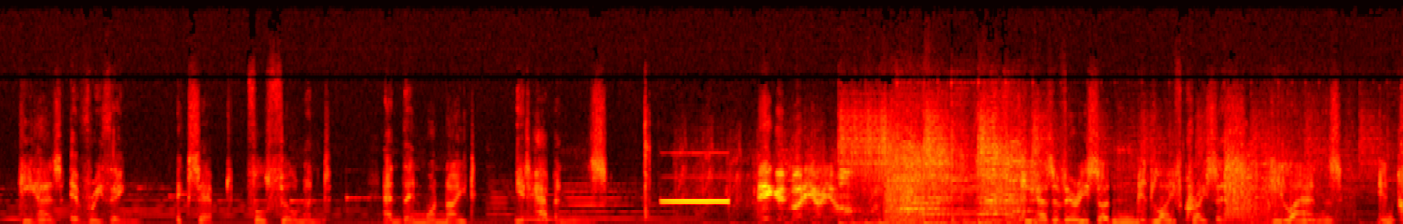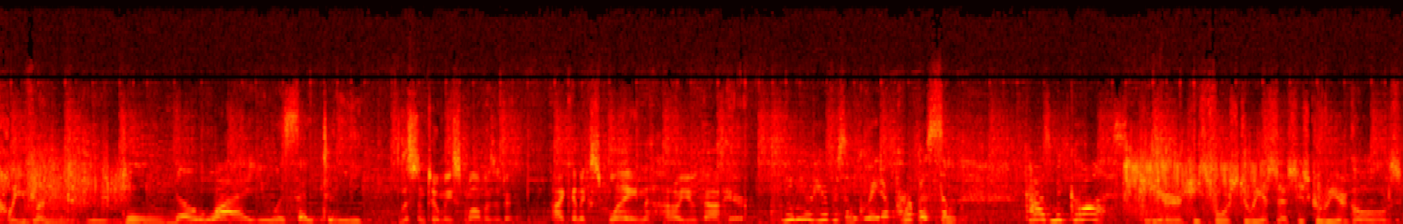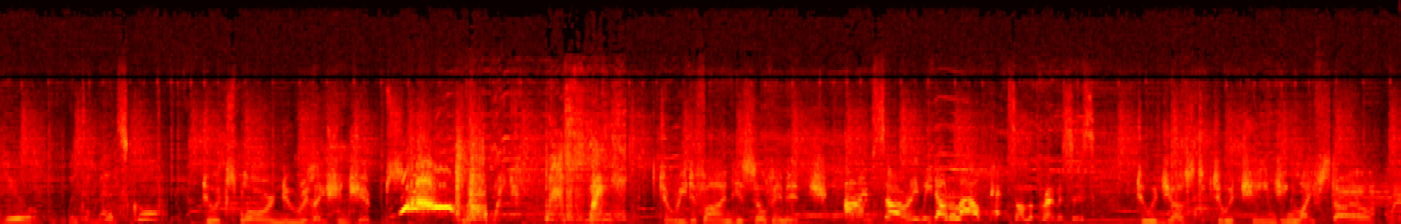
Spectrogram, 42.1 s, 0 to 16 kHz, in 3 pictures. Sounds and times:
Music: 0.0s - 42.0s.

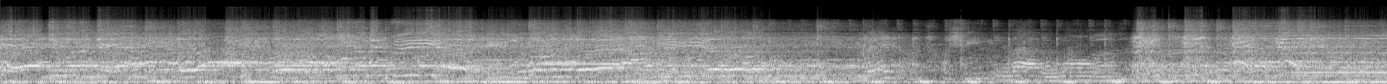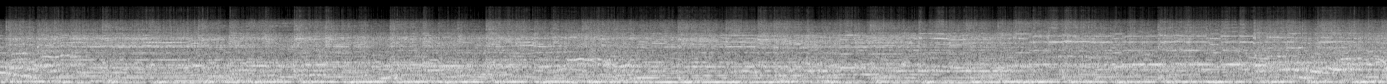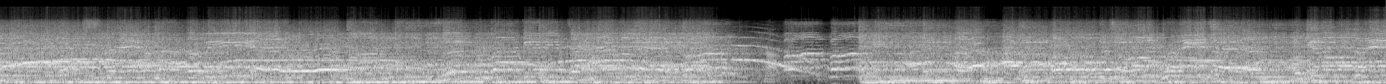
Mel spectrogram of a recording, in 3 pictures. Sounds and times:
Shout: 0.0s - 4.8s, 19.2s - 20.3s, 26.1s - 31.3s, 32.8s - 41.6s
Music: 0.0s - 41.6s.

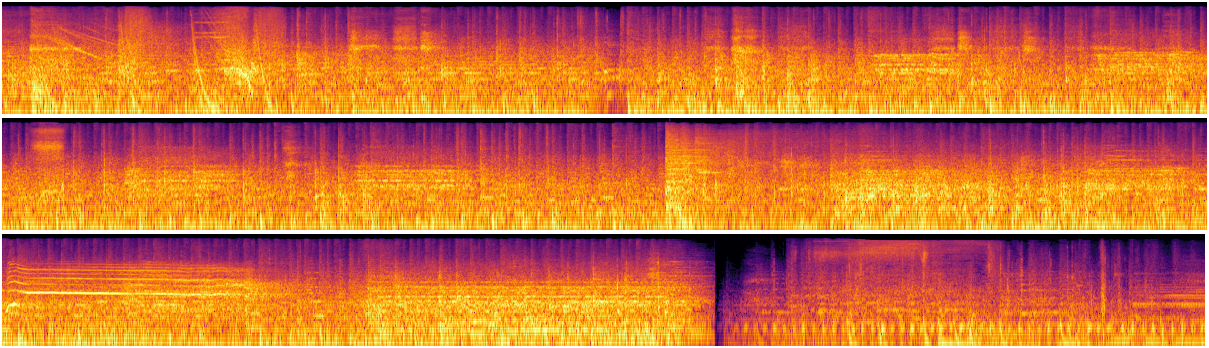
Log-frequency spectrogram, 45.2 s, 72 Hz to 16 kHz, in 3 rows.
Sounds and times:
Music: 0.0s - 45.1s.

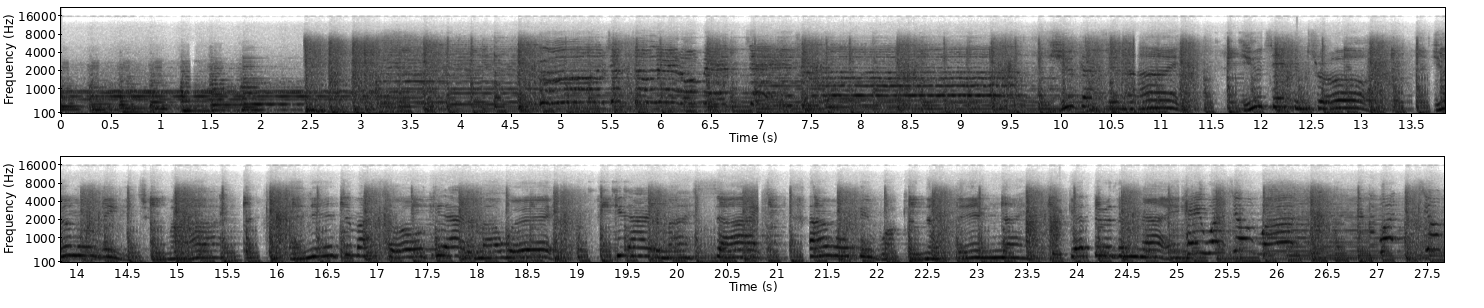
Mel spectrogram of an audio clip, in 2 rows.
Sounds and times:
Music: 0.0s - 27.6s.

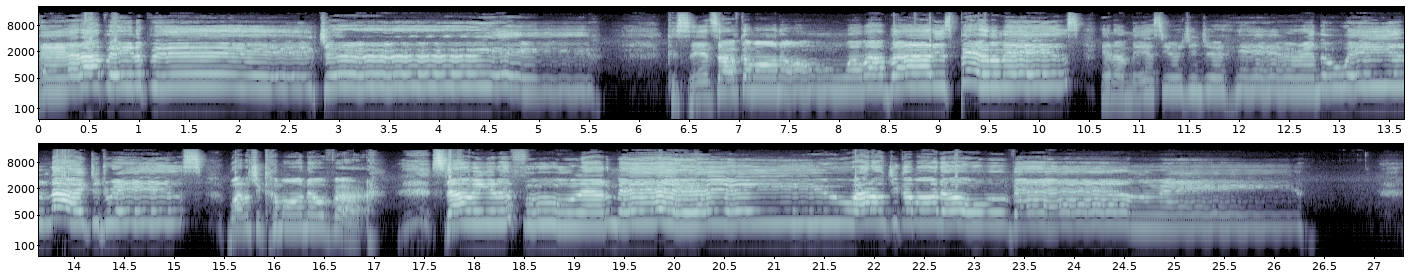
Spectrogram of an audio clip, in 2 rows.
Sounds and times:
Male singing: 0.0s - 5.6s, 6.2s - 26.4s.

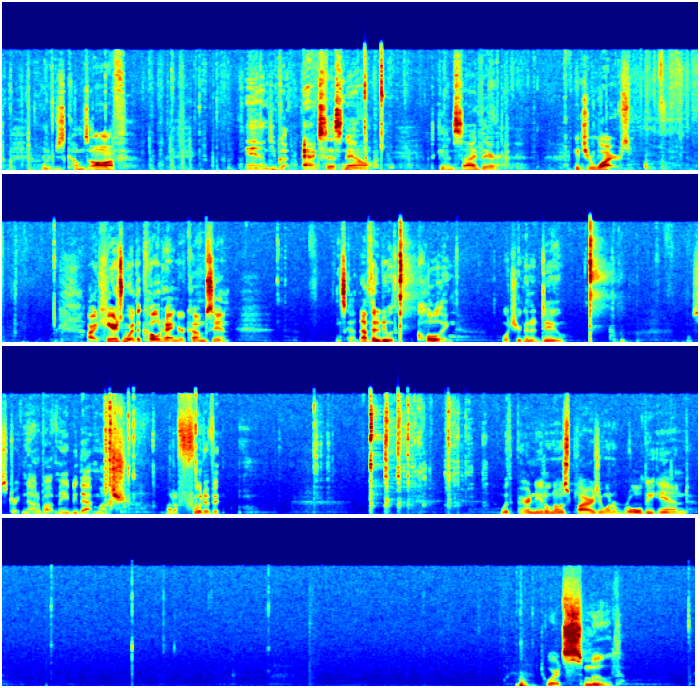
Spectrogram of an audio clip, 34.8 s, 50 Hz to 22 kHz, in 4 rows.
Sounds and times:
Speech: 0.5s - 1.7s, 3.0s - 4.7s, 5.4s - 6.4s, 7.2s - 7.9s, 9.8s - 11.6s, 12.9s - 14.4s, 15.0s - 15.8s, 17.3s - 20.2s, 23.6s - 26.1s, 32.9s - 33.9s.

